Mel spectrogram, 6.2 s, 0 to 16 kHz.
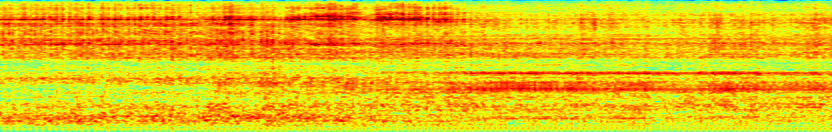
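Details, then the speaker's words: Quantum-powered 3.5 hp weed trimmer running on a newly fitted replacement carburetor that owner says is not perfect; fairly steady idle with a slightly uneven, wavering beat. Rough running from faulty carburetor. "okay so that carburetor is not perfect either you know"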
